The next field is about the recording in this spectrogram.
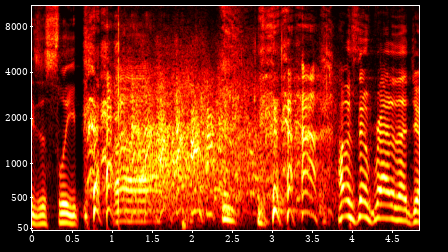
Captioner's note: laughter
